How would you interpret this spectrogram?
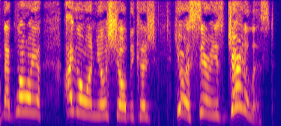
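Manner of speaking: hammed-up flustered politician dodging the question; shrill squeaky stammering caricature; mocking Maxine Waters. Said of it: "And she said".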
